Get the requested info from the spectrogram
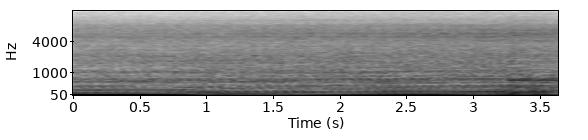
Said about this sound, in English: Even your car running is really bad for the environment.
